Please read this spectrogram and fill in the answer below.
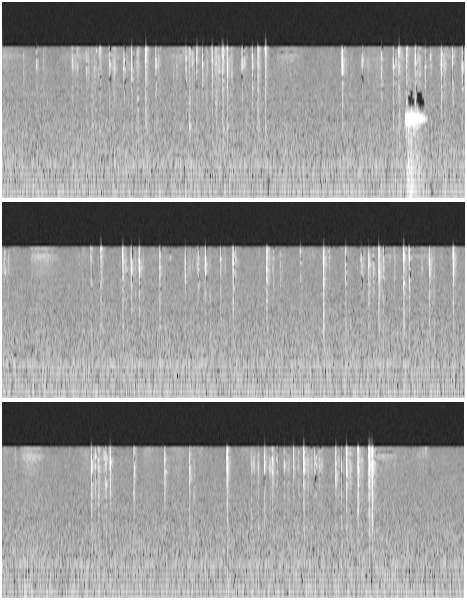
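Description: Computer keyboard typing in irregular runs of key clicks, with a short tone about eight seconds in.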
